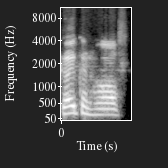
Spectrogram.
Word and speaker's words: Keukenhof: from amsterdam and these gardens are called the kokenhof so i know in some other languages people are pronouncing it completely different but it is in the right dutch pronunciation it is and kokonhof by the way is standing is a dutch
